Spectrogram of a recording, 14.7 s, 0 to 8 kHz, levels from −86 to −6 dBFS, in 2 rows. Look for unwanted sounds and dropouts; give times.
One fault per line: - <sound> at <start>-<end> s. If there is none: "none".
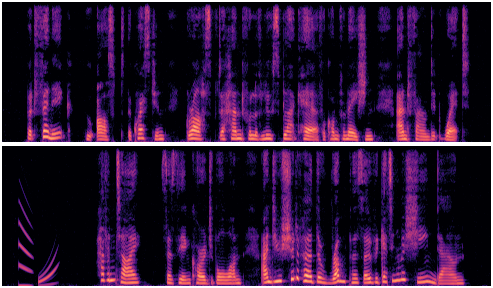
- chirp at 7.6-8.2 s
